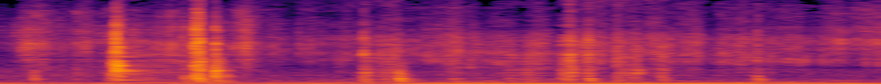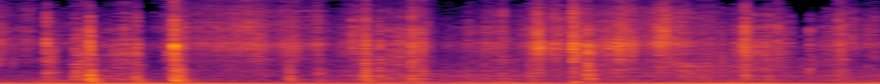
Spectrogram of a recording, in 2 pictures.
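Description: Line wrench being worked back and forth on a rusted brake-line nut, giving irregular metallic clicks and taps, some with a short ring. A steady low hum runs underneath.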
